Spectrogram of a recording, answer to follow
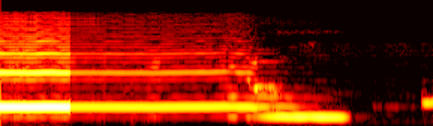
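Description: A man singing, holding one long steady note at the end of a sung line. The note is loud for the first moment, then softer, and it fades out about three-quarters of the way through.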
